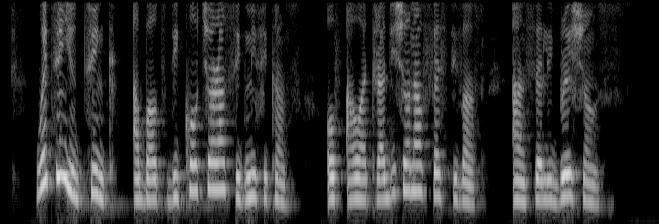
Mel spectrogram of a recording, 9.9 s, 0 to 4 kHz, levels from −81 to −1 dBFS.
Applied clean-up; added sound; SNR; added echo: none; none; none; none.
